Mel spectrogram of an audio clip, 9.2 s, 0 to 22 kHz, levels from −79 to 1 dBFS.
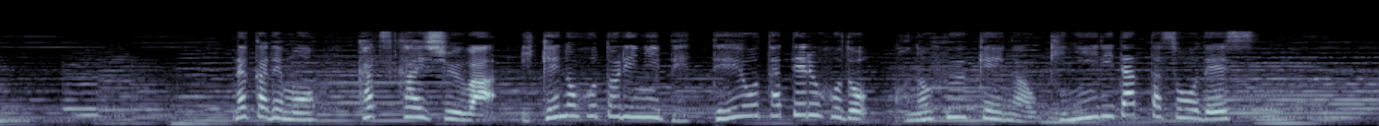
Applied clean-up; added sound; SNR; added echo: none; none; none; none.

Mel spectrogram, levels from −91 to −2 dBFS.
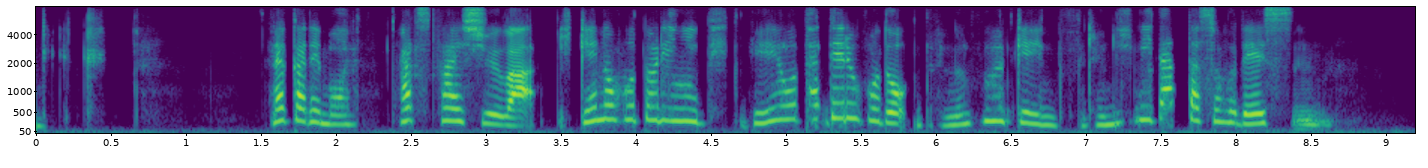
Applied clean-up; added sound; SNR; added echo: neural diffusion model UNIVERSE++.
